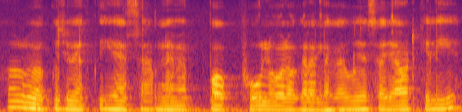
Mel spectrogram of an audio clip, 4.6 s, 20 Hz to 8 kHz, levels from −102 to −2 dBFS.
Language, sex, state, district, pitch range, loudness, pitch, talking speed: Hindi, male, Jharkhand, Ranchi, 105-115 Hz, -16 LUFS, 110 Hz, 205 wpm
